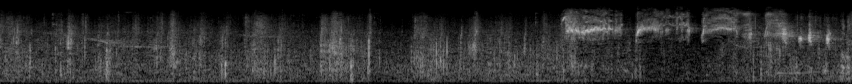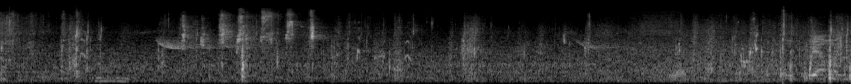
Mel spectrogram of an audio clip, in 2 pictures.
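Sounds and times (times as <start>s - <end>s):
baby monkey squealing: 5.6s - 8.4s.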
